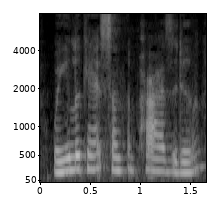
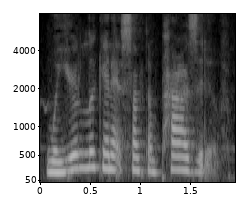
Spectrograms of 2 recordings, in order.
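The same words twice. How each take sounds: The two takes are said the same way.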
